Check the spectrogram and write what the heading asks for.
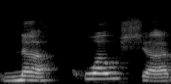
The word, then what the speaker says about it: Nequosha: is that is pronounced na quotia the same q sound as in quote say it with me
